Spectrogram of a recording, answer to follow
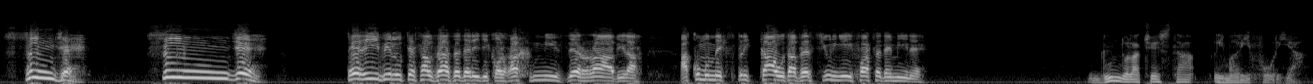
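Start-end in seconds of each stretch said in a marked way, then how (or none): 0.0-0.9 loud, high cry of Sânge; betrayed husband crying out Sânge; muffled cry. A narrator's reading. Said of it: "strigă cu voce surdă". 1.4-2.7 louder, higher, drawn-out Sânge; husband crying out Sânge louder; stronger cry. A narrator's reading. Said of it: "strigă cu voce surdă". 3.4-9.3 loud, high, raging tirade; betrayed husband raging at his wife; bitter outburst. A narrator's reading. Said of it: "strigă cu voce surdă".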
